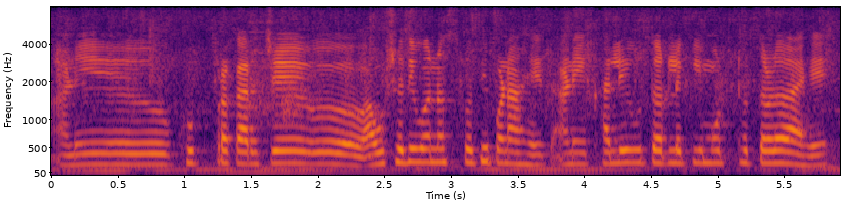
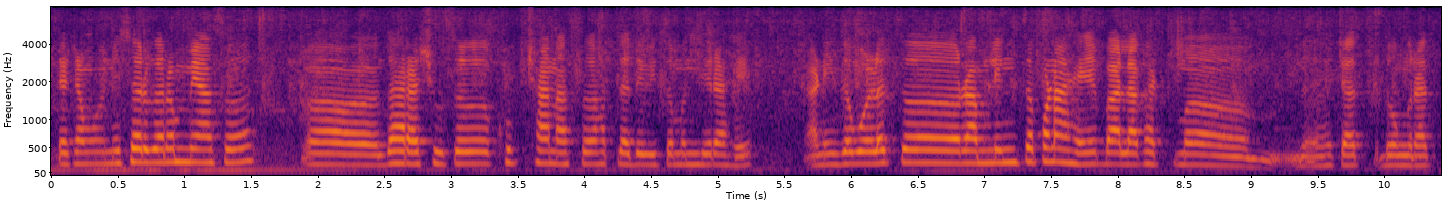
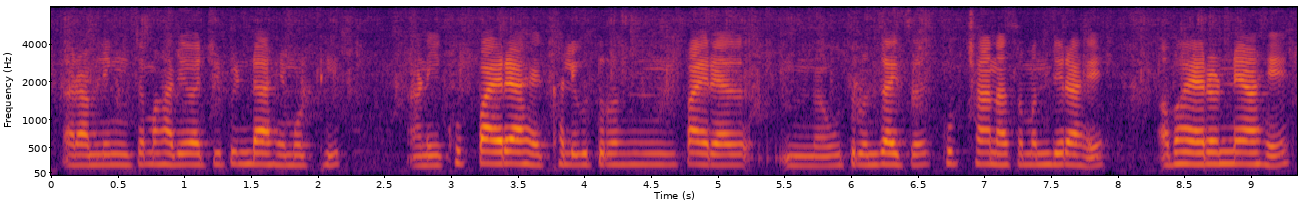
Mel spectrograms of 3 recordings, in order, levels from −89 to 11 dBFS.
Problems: constant background noise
